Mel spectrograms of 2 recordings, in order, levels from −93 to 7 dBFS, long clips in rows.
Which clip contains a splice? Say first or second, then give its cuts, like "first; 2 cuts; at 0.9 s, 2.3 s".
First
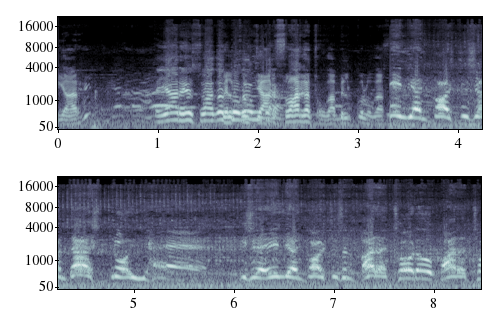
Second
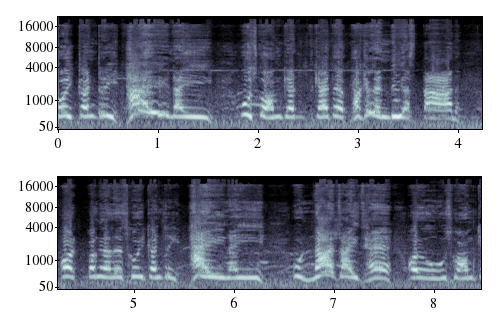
first; 1 cut; at 3.2 s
